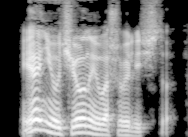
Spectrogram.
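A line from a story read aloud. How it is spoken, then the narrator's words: Snorting scoff. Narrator (Russian): хмыкнул Стремглав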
